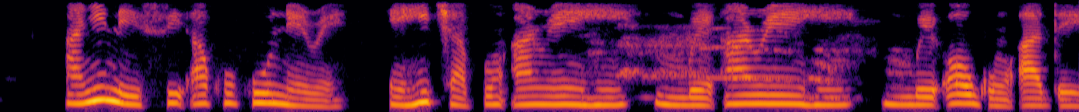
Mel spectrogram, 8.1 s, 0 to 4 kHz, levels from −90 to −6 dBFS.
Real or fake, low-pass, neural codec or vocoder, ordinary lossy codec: real; 3.6 kHz; none; none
